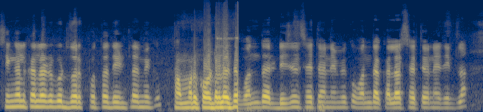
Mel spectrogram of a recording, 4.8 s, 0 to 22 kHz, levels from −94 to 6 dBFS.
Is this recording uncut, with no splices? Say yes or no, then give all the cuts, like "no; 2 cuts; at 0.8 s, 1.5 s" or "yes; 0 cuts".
no; 2 cuts; at 1.6 s, 2.4 s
